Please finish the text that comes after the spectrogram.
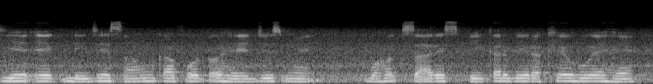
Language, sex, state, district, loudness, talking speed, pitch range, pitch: Hindi, male, Gujarat, Valsad, -15 LUFS, 145 wpm, 135-145 Hz, 145 Hz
